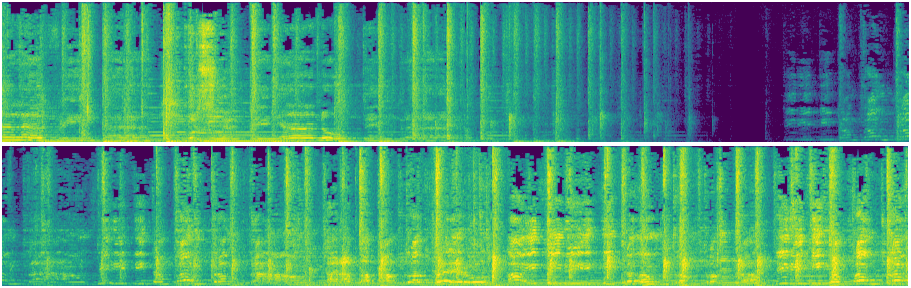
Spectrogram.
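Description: Live flamenco: singing over flamenco guitar, cajón and palmas (rhythmic hand-clapping). The music fades out to silence about six seconds in. A new passage fades back in around eight seconds, with dense clapping, guitar and singing.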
